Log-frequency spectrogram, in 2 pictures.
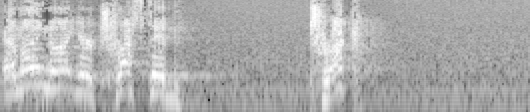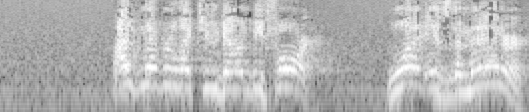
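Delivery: a lightly voiced pleading donkey, rising toward a shout; the hurt donkey protests, voice climbing; mild indignant donkey cry; talking donkey.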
